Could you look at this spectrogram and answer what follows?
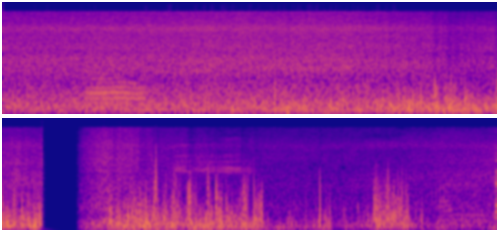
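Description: Surf rolling in at Kasap beach in Pacitan, a steady, full wash of breaking waves mixed with wind buffeting the microphone, briefly cut off, then continuing more broken with a voice speaking over it.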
